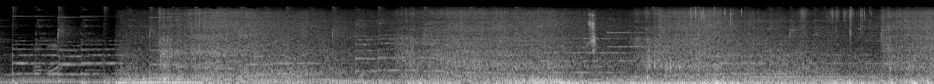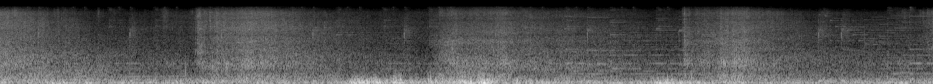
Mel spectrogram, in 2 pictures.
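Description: Small bay waves washing onto the shore in surges every two to three seconds, with wind rumbling on the microphone. Soft background music plays underneath.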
